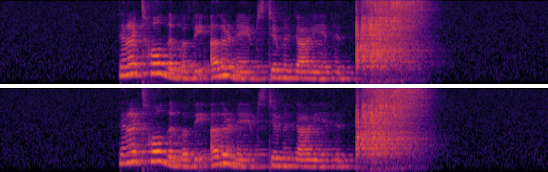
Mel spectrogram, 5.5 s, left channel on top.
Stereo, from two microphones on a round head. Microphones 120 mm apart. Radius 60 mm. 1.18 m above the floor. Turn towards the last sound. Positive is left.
turn(degrees=35)  # may be behind; listen again after turning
